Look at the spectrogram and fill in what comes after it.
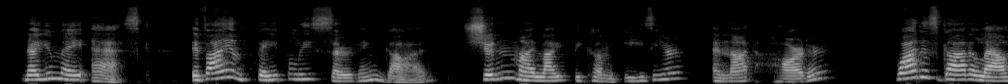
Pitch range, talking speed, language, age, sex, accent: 140-210 Hz, 130 wpm, English, 50-69, female, American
